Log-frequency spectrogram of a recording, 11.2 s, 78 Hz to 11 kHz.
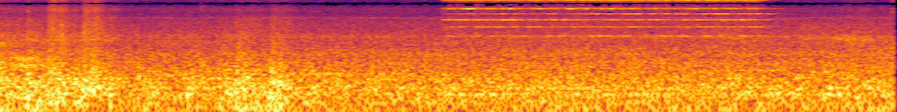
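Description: Low, steady rumble of a Budd M3 electric train and underground station ambience as the train edges into the platform track. About halfway through, a steady high-pitched whine starts abruptly and cuts off about four seconds later.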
